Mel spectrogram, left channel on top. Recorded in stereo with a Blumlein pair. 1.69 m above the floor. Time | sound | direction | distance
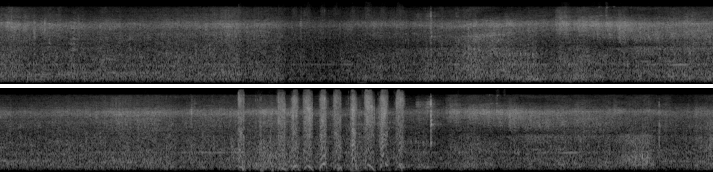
2.4 | a zipper | 50° right | 0.5 m
4.2 | a pop | 65° right | 1.3 m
